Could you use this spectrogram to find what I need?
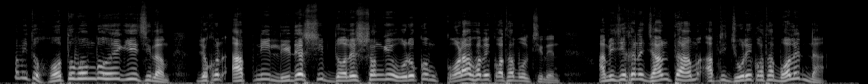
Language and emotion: Bengali, surprised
